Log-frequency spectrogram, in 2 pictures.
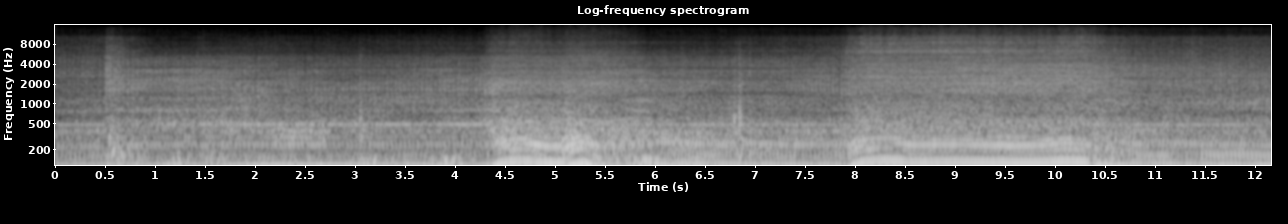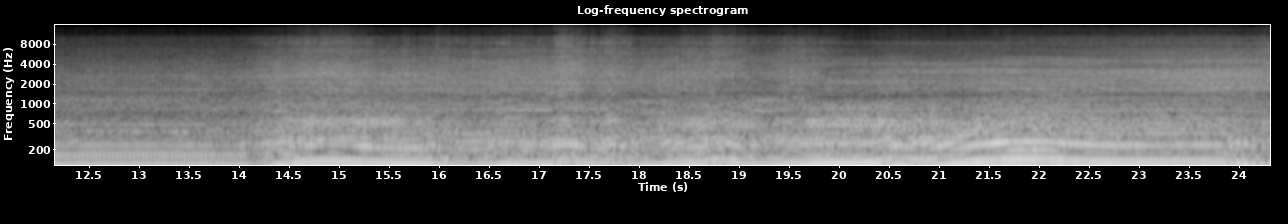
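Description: A Polaris engine runs with some vibration, a loud, close idle that rises in several throttle blips and settles back, with a steady rumble throughout.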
